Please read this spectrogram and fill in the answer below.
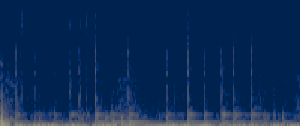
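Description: Stylus tip tapping and clicking on an iPad's glass screen while handwriting, many quick irregular clicks over a low steady hum.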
